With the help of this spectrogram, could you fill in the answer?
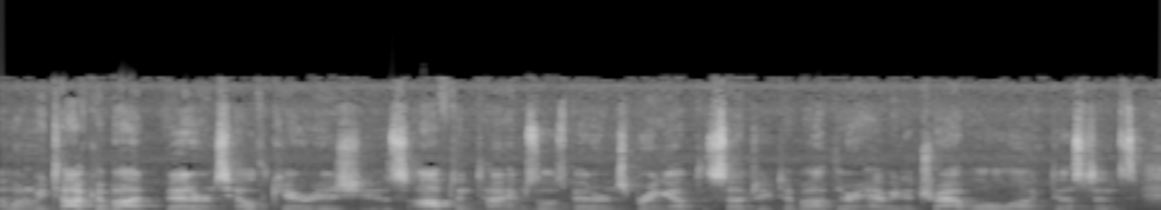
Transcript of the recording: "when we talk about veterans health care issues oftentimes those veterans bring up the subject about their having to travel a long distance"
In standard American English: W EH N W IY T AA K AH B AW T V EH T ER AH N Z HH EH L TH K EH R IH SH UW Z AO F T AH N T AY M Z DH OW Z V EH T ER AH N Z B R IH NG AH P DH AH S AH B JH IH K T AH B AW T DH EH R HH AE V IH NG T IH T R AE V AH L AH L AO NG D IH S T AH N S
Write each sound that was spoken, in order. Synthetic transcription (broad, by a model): W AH N W IY T AA K AH B AW T V EH T ER AH N Z HH EH L TH K EH R IH SH UW Z AO F T AH N T AY M Z DH OW Z V EH T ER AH N Z B R IH NG AH P DH AH S AH B JH IH K T AH B AW T DH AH R HH AE V IH NG T IH T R AE V L AH L AO NG D IH S T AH N S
